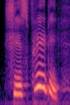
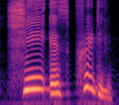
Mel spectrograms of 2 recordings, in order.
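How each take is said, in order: First: The verb is reduced and joined to she. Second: The verb is said as a full separate word. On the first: "This is weak form" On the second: "When it's a strong form"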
